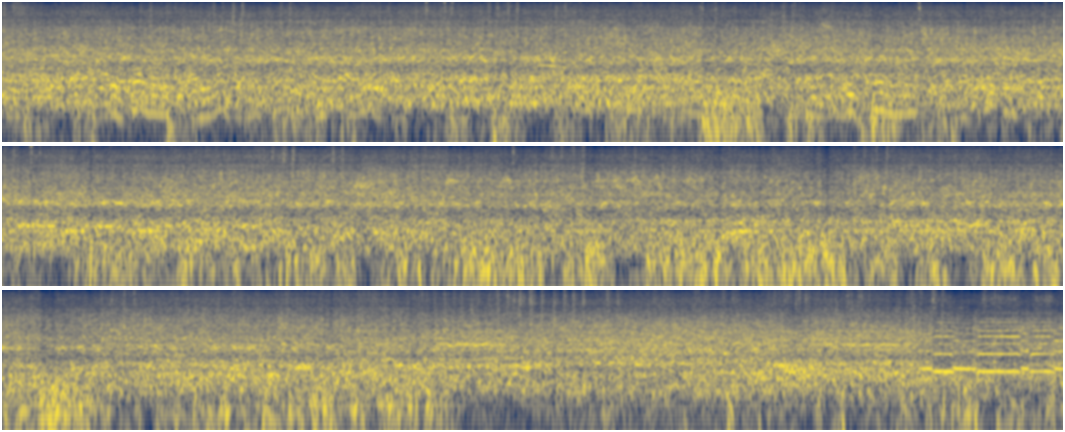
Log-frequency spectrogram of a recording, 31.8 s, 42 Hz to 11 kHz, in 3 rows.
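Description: Ride-on miniature Intercity 125 train running steadily along its track, heard from aboard: a constant rumble of wheels on rail and running gear, with wind on the microphone.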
